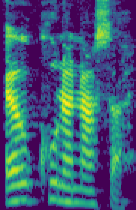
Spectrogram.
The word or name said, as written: El Koona Nassa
